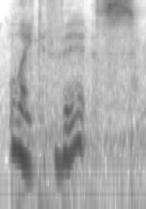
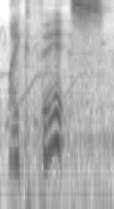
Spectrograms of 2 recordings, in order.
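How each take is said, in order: First: Hushed, breathy half-yell; whisper yelling. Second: Soft, breathy mock yell; whisper yelling. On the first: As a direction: yell it under your breath, almost whispering. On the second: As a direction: push a whisper like a shout. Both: Shown as a demonstration. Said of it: "that half whisper yell".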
